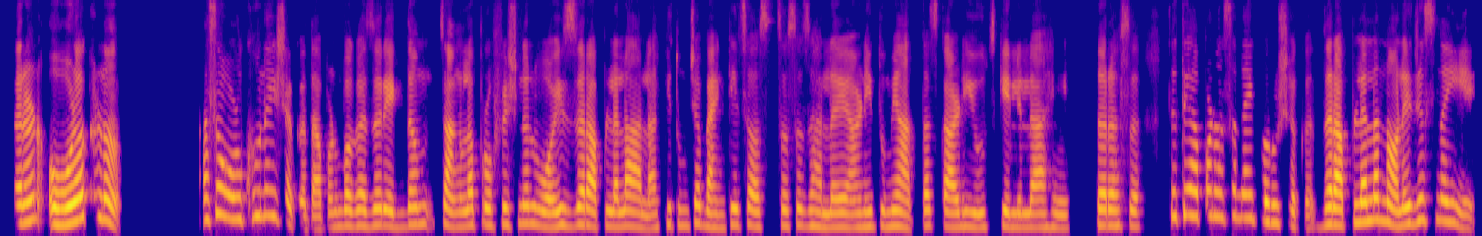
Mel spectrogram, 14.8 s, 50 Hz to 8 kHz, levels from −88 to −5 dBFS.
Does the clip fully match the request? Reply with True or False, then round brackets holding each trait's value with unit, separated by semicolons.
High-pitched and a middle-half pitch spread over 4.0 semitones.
True (195 Hz; 4.4 semitones)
